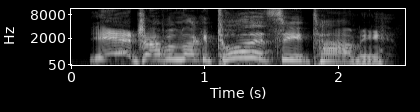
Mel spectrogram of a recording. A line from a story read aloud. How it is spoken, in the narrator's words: Travis yelling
